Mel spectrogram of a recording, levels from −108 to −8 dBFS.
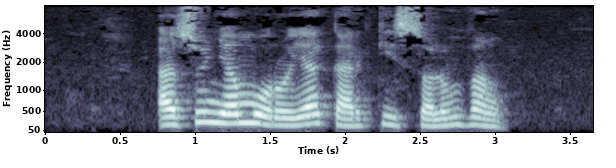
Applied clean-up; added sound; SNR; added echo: none; none; none; none.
